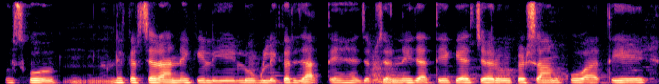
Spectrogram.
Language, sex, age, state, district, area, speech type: Hindi, female, 18-30, Uttar Pradesh, Ghazipur, urban, spontaneous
